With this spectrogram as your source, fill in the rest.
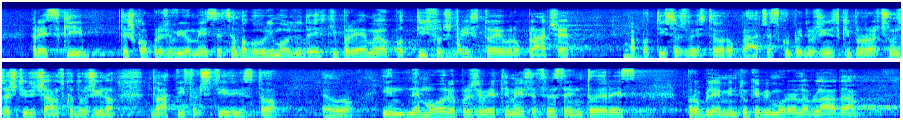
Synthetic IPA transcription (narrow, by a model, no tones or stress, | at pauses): ɾeskit̪ɛʃkoːpɾɛʒiʋiːjɔmeːsɛt̪sampakɡɔʋɔɾiːmɔːljud̪exkipɾɛjeːmajɔpɔt̪isɔd͡ʒd̪ʋeːst̪ɔeːwɾɔwplaːt͡ʃɛ | papɔt̪isɔd͡ʒd̪ʋest̪ɔewɾɔwplaːt͡ʃɛskupajd̪ɾuʒinskipɾoːɾat͡ʃunzaʃt̪iːɾit͡ʃlanskɔd̪ɾuʒiːnɔd̪ʋat̪isɔt͡ʃʃt̪iɾist̪ɔ | eːwɾɔw | inːɛmoːɾɛjɔpɾɛʒiʋeːt̪imeːsɛt̪sʋest̪ɛint̪oːjɛɾes | pɾɔbleːmint̪uːkajbimoːɾalawlaːd̪a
